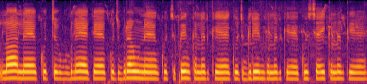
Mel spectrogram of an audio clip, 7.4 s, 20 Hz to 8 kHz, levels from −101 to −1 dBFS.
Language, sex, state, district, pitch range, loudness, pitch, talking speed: Hindi, female, Rajasthan, Bikaner, 225-235 Hz, -16 LUFS, 230 Hz, 190 wpm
